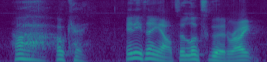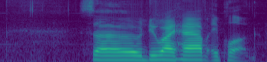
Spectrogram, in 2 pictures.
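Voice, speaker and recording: A fairly high-pitched man with an American accent at a fairly slow pace, with long, frequent pauses. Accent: Georgia (US) accent, stronger when excited. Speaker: 3D printing YouTuber. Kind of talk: live stream tutorial. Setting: garage. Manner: casual, chatty.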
